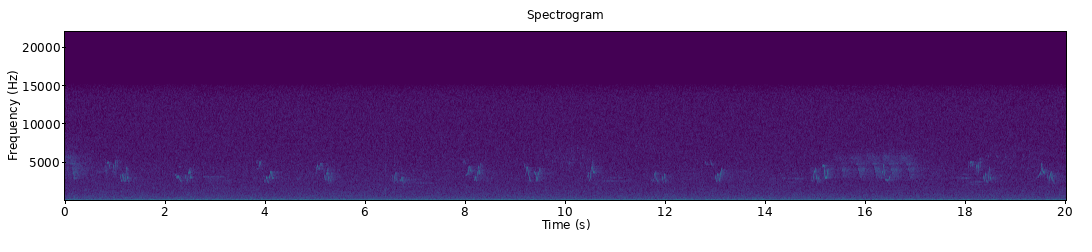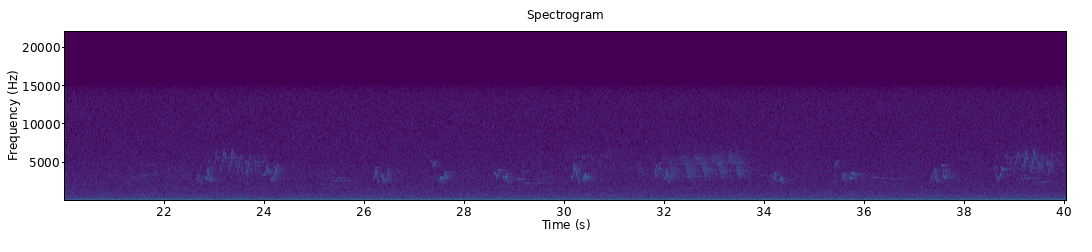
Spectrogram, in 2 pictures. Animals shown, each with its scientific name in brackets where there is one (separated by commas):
Black-and-white Warbler (Mniotilta varia), Chestnut-sided Warbler (Setophaga pensylvanica), Ovenbird (Seiurus aurocapilla), Red-eyed Vireo (Vireo olivaceus), Wood Thrush (Hylocichla mustelina), Eastern Wood-Pewee (Contopus virens)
